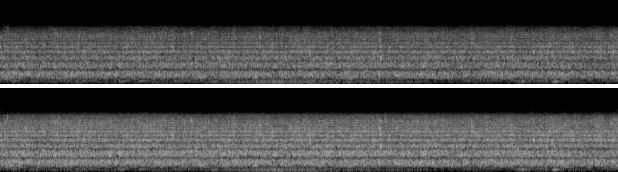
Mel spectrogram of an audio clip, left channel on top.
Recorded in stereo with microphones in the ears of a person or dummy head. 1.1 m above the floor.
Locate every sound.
0.0 s running water: 20° right (ahead or behind)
